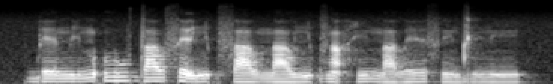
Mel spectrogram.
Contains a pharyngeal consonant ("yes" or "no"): no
